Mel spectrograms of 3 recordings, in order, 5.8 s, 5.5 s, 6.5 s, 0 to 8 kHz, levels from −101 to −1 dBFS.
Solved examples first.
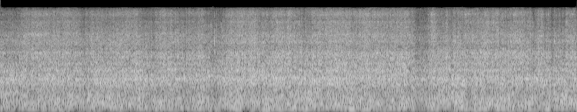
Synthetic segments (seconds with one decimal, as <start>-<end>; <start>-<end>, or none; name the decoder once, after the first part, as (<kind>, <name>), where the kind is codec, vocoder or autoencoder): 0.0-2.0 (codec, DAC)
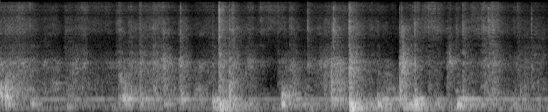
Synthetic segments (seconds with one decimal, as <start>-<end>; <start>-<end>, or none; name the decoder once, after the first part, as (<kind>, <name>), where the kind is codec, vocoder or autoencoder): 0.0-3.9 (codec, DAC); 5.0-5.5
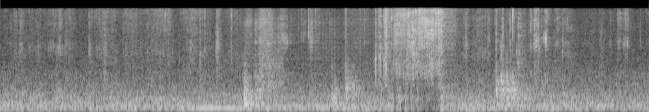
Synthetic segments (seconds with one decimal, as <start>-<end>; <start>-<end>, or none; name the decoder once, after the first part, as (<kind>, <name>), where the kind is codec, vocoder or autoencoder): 2.4-3.8 (codec, DAC)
